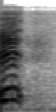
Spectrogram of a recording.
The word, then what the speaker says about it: sherbet: There's not 2 R's. – No, there's not. – You say it correctly. – Sherbet? – Sherbet is correct.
